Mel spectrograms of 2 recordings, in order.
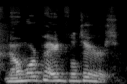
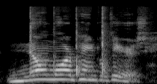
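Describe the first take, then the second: First: Said in the usual way. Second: Slower, higher, stressing more; slow emphatic affirmation; slow earnest mantra. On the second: Real, not acted. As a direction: declare it like a vow. Repeated mantra.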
